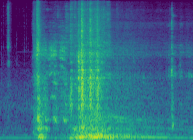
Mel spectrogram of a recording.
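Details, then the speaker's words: Boat diesel engine after coolant replumbing and an impeller change, starter not hot: quick, even whirr that spins without any resistance or compression chugs, and it won't fire; cranking without compression, no start. "okay that sounds like it was spinning without any resistance at all"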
